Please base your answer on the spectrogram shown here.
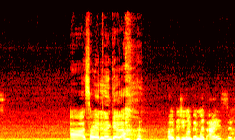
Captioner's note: laugh awkwardly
